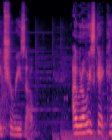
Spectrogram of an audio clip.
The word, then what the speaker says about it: chorizo: It's specifically dads, specifically like middle-aged white dads can't say chorizo. I would always get, can I get the chorizo? Can I get a chorizo? Chorizo? Like they would add extra syllables.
